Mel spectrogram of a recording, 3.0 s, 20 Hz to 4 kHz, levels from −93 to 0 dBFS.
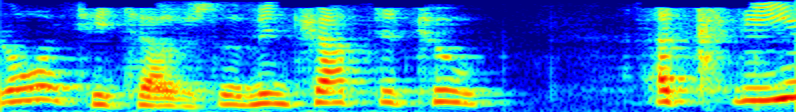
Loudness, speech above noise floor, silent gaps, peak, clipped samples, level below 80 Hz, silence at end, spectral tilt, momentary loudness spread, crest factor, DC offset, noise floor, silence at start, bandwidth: -20 LUFS; 42 dB; none; -2 dBFS; under 0.1%; -66 dBFS; 0 s; -11 dB/octave; 4 LU; 16 dB; under 0.1%; -59 dBFS; 0 s; 4 kHz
